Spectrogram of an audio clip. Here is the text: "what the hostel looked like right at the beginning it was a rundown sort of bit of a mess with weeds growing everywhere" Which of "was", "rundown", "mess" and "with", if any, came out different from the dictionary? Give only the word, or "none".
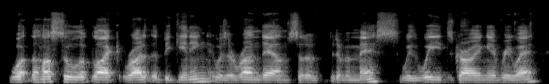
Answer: none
